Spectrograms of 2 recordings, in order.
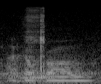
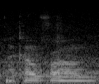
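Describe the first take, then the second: No difference in how they are said.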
